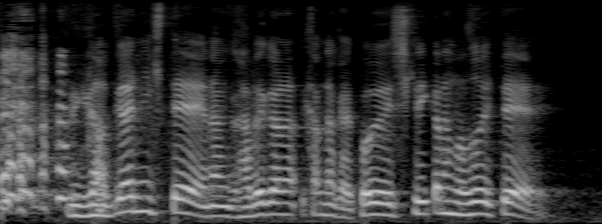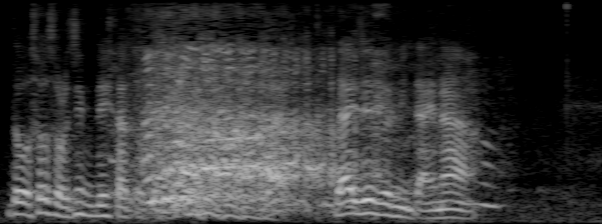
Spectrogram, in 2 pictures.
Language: Japanese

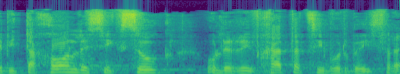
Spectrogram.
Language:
Hebrew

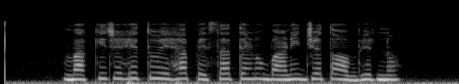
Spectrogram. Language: Odia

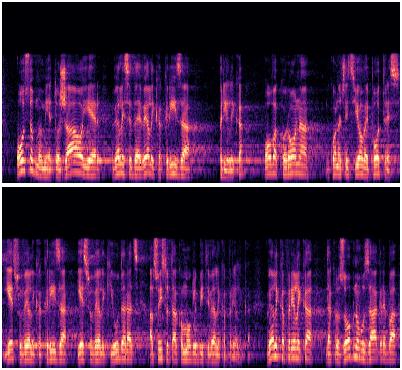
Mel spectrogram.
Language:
Croatian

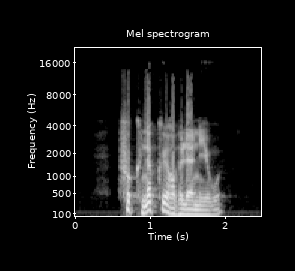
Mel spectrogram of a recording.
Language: Kabyle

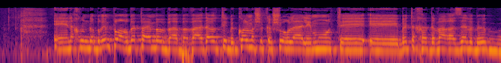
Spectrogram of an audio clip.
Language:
Hebrew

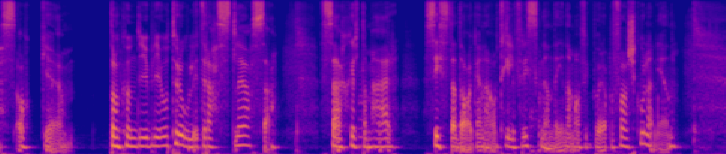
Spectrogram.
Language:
Swedish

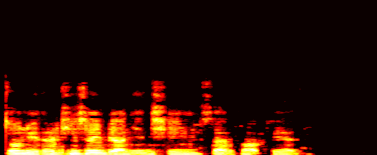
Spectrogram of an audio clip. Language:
Chinese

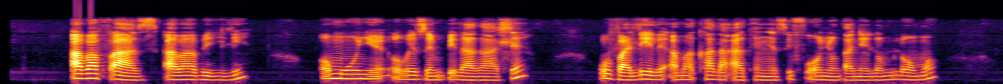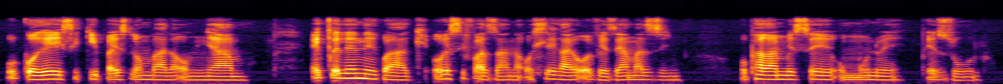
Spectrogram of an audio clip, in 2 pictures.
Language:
North Ndebele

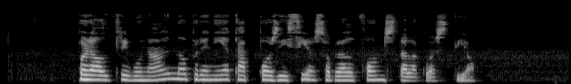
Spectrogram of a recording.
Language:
Catalan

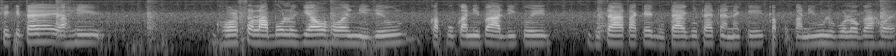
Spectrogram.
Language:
Assamese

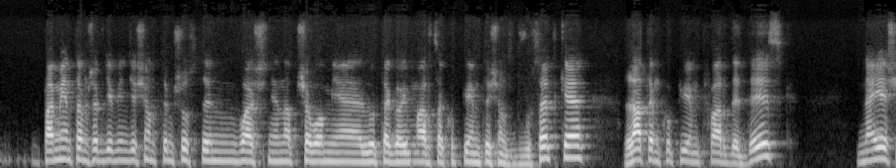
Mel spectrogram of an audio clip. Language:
Polish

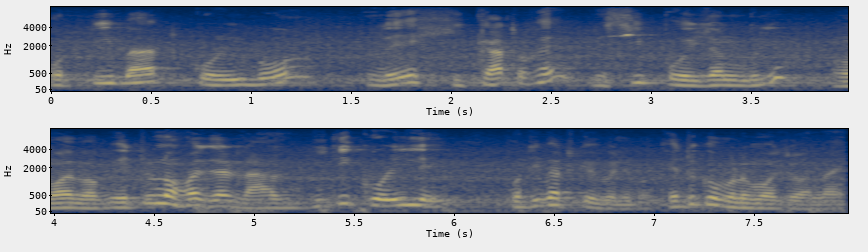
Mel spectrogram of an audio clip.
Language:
Assamese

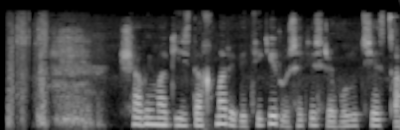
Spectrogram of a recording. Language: Georgian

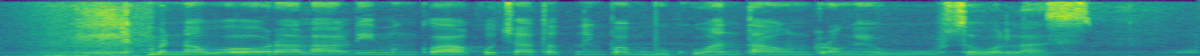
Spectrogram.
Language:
Javanese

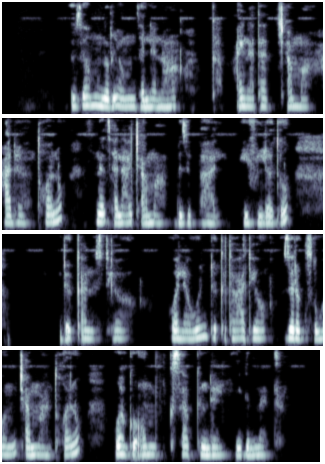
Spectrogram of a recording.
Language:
Tigrinya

